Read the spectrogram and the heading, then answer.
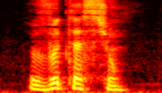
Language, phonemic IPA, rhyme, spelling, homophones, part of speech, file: French, /vɔ.ta.sjɔ̃/, -ɔ̃, votation, votations, noun, LL-Q150 (fra)-votation.wav
- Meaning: action of voting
